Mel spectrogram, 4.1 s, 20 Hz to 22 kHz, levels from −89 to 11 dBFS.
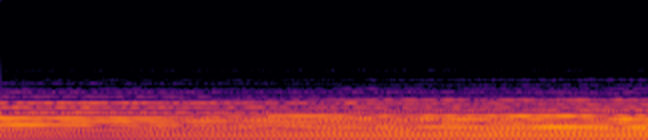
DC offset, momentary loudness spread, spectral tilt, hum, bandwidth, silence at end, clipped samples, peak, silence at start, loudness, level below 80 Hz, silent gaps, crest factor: under 0.1%; 7 LU; -14.5 dB/octave; none; 2.2 kHz; 0 s; under 0.1%; -8 dBFS; 0 s; -23 LUFS; -38 dBFS; none; 14 dB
